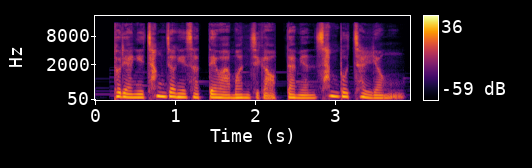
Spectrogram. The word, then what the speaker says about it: 도량: 사는 곳이 다 도량이 마당 장자를 쓰면서도 도량이라고 읽습니다 도량이 청정해 때와 먼지가 없다면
